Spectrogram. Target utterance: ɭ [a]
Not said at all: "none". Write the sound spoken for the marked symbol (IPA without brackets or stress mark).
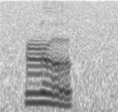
ə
